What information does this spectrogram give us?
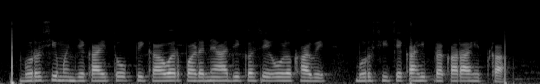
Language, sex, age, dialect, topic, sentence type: Marathi, male, 25-30, Northern Konkan, agriculture, question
